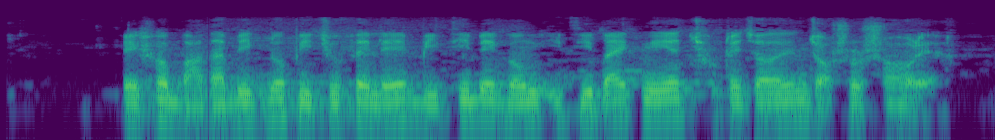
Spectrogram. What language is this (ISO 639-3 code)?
ben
